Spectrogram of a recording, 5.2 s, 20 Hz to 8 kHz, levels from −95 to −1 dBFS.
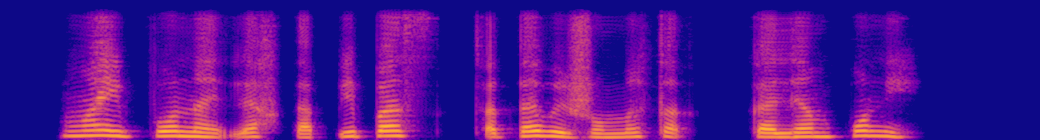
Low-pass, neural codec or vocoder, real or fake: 7.2 kHz; codec, 16 kHz, 0.3 kbps, FocalCodec; fake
